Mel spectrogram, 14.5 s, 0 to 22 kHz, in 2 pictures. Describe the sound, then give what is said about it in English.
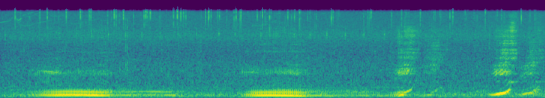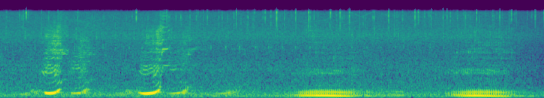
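Deep, drawn-out whale song moans alternate with a run of short rising upsweeps and chirps, recorded by hydrophone and spanning just below 100 hertz to nearly 900 hertz, the calls echoing underwater with no talking, loud against a faint watery hiss. “And you are seeing bright colors where the whale is um, singing a song unit or note.”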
